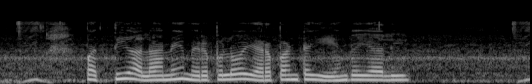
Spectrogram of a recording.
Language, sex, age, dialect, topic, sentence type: Telugu, female, 18-24, Utterandhra, agriculture, question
